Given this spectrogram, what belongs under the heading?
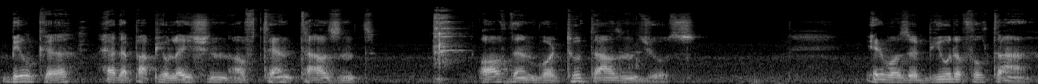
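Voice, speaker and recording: An older man from eastern Czechoslovakia giving an oral history interview, recalling things in a slow, measured way with frequent hesitations. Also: on the low side, vocal fry, fairly bright tone, a little hiss or hum.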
